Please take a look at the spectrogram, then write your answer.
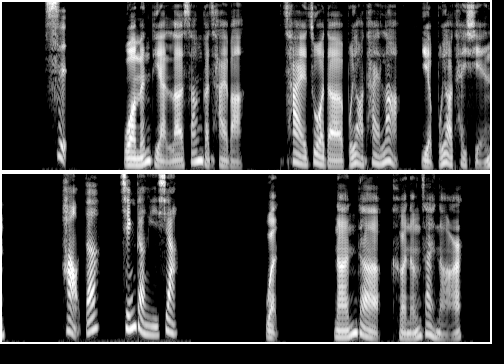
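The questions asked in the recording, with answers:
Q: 问,男的可能在哪儿?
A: 饭馆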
